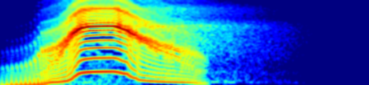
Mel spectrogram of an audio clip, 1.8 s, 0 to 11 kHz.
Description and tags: Moon Fauna - 57
Some synthetic animal vocalizations for you. Hop on your pitch bend wheel and make them even stranger. Distort them and freak out your neighbors.
animal, creature, fauna, sfx, sound-effect, synthetic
